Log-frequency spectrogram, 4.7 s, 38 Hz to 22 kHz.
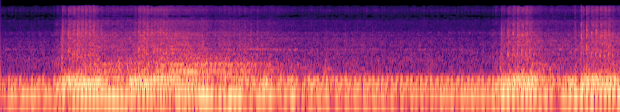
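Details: Used 2015 CF Moto X8 ATV after engine, variator, brake and suspension repairs: steady engine roar swelling as the throttle opens, with no clunks or grinding; the four-wheel drive is pulling cleanly under load.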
